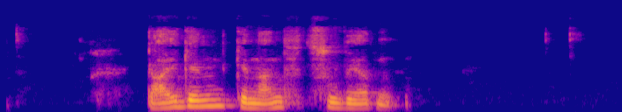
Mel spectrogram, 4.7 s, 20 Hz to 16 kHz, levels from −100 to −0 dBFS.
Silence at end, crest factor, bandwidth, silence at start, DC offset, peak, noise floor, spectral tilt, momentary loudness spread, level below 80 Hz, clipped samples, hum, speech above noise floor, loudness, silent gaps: 1.75 s; 22 dB; 7.4 kHz; 1.1 s; under 0.1%; -10 dBFS; under -90 dBFS; -6.5 dB/octave; 11 LU; -78 dBFS; under 0.1%; none; over 62 dB; -29 LUFS; none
